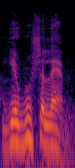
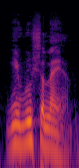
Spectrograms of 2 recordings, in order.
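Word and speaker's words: ירושלים: words that make one word in Hebrew it's pronounced uh yerusalem yerusalem and the beginning of that Yu ye r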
